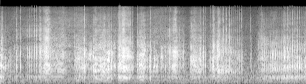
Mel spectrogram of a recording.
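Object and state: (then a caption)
Plastic index card case. Long acrylic nails scratch and tap across the top of a hollow, orange, ribbed plastic index card case lying flat. The result is a dense, continuous, bright raspy scratching with quick clicky taps and brief pauses, all thin and mid-to-high pitched with no low end.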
